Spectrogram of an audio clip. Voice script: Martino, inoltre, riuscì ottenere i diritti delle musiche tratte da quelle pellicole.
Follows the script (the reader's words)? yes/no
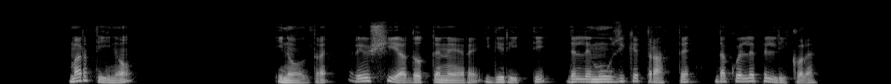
no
